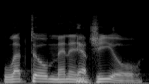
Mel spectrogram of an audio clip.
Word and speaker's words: leptomeningeal: Can leptomeningeal metastasis be cured without radiation or chemotherapy?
